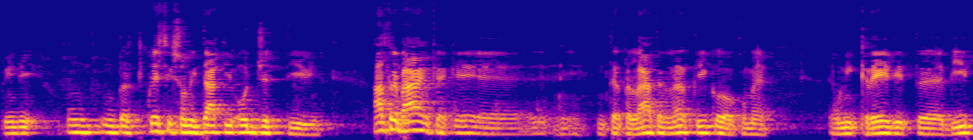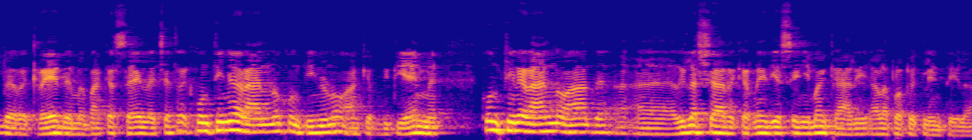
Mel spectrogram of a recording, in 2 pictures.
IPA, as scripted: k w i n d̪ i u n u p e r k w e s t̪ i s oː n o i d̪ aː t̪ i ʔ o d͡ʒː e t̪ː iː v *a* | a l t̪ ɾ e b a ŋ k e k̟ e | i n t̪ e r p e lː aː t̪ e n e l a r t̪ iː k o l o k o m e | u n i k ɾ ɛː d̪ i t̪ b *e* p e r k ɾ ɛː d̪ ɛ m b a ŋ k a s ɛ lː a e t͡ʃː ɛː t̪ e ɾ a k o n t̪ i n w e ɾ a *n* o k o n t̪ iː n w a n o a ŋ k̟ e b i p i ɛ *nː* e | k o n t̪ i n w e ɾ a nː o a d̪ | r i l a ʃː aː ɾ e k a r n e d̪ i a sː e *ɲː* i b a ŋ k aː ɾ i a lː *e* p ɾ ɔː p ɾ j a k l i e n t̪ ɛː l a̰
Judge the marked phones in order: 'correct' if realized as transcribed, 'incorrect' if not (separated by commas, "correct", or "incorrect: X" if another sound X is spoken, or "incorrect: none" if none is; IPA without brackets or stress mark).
incorrect: i, incorrect: i, incorrect: nː, incorrect: mː, correct, incorrect: a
